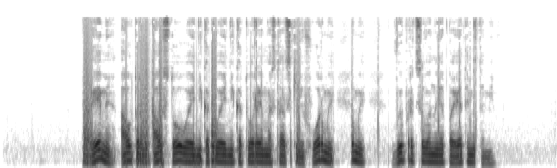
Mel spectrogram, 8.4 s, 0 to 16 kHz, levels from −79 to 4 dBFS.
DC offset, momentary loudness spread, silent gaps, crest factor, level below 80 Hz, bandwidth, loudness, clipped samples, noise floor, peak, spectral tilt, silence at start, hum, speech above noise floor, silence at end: under 0.1%; 8 LU; none; 16 dB; -42 dBFS; 11.5 kHz; -18 LUFS; under 0.1%; -65 dBFS; -2 dBFS; -7 dB/octave; 1.25 s; none; 48 dB; 0.95 s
